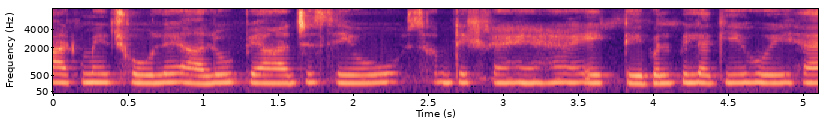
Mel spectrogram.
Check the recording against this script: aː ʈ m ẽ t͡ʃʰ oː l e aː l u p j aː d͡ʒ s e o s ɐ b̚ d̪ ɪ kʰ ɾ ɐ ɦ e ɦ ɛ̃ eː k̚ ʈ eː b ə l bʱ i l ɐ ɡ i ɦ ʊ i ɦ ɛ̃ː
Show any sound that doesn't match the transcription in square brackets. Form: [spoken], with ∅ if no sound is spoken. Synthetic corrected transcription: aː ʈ m ẽ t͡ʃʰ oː l e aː l u p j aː d͡ʒ s e o s ɐ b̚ d̪ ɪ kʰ ɾ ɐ ɦ e ɦ ɛ̃ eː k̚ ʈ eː b ə l bʱ i l ɐ ɡ i ɦ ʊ i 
